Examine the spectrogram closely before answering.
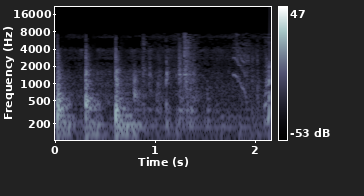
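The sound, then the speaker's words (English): Knocking on a house door: three sharp raps in quick succession, followed by a few fainter knocks and rustles. “Let me just knock on the door and grab it real quick.”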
